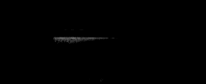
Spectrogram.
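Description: A single brief high-pitched ringing tone that fades out in well under a second.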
